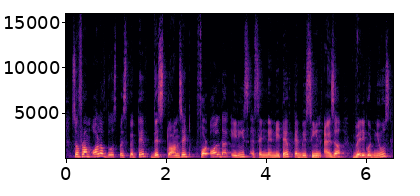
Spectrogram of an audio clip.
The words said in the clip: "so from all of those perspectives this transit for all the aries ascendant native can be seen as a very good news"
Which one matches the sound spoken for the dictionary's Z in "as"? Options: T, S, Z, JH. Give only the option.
Z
